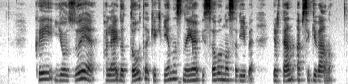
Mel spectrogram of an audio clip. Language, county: Lithuanian, Kaunas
